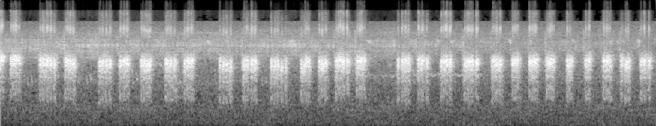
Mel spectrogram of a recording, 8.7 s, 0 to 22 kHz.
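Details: Bulbul calling for a mate, 28 May 2021, with long runs of quick, raspy notes broken by brief pauses, about three to four notes per second, over a faint hiss.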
